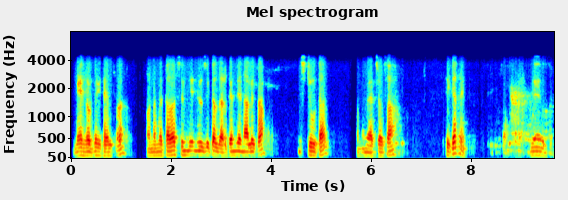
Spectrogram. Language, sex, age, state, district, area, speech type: Sindhi, male, 45-60, Delhi, South Delhi, rural, conversation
